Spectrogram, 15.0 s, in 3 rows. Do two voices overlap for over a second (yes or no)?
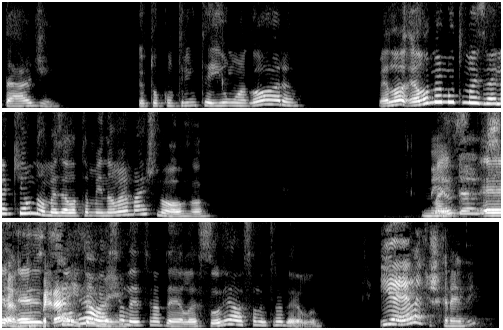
yes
